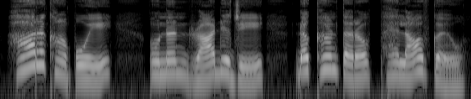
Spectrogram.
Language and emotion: Sindhi, neutral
